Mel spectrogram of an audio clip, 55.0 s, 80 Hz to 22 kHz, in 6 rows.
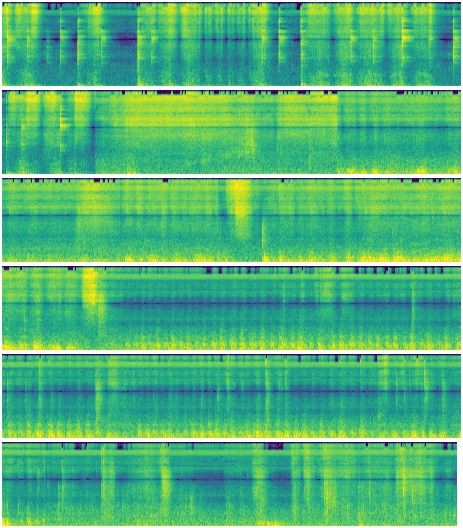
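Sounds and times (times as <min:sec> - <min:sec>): gritty rolling and rubbing: 0:23.6 - 0:46.8.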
